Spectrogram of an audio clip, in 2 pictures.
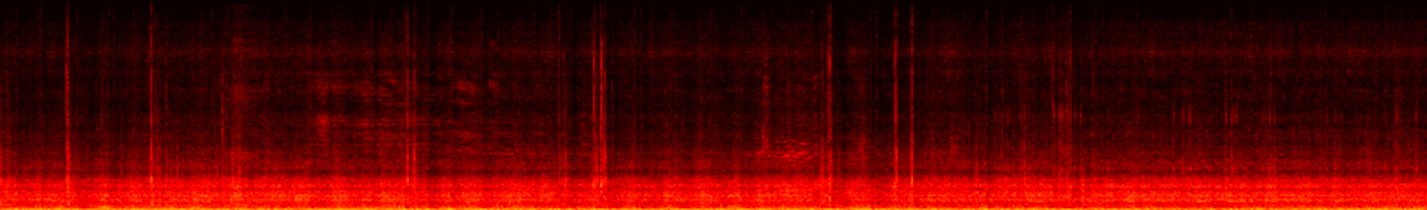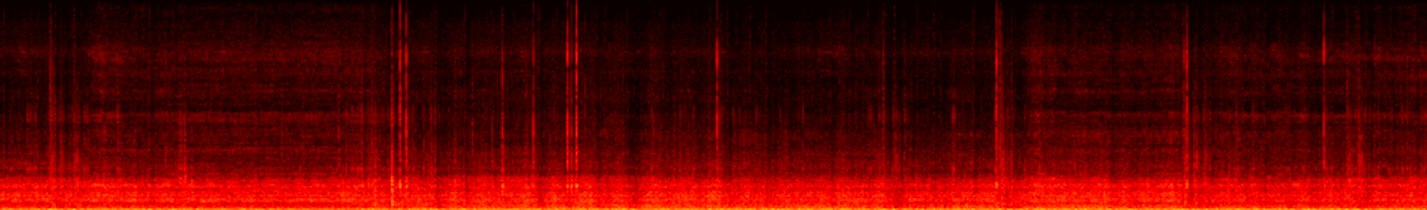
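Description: Steady rattling, crackling noise of a racing bicycle ridden fast on asphalt, picked up through a camera mounted on the bike: road vibration shaking the mount, with sharp clicks now and then.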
